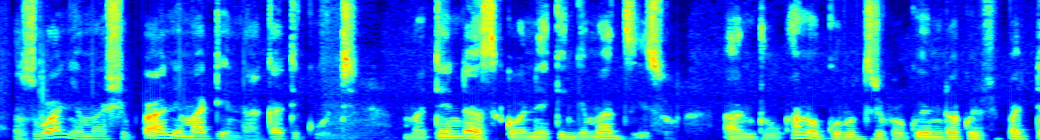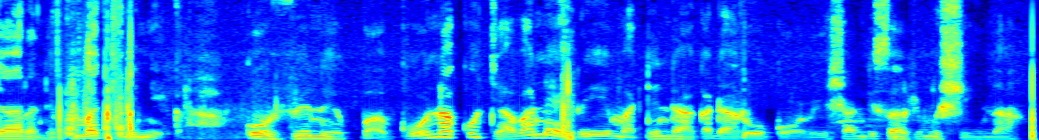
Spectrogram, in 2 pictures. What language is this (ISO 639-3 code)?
ndc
